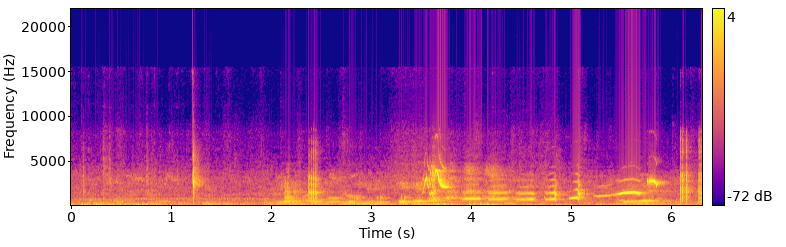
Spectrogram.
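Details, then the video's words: Nias hill myna song used as a training model for pet mynas: scattered clicks and rasps building into loud whistled slurs and a rising-falling fluty phrase, over low background noise. "BURUNG JALAK NIAS GACOR FULL ISIAN"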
